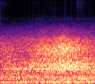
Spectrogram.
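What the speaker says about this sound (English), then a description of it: "the planes are flying over me" Aircraft engine drone passing overhead outdoors on a sunny day, a steady broad roar that swells slightly toward the middle of the second and holds fairly loud, with no voices.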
